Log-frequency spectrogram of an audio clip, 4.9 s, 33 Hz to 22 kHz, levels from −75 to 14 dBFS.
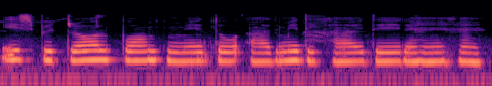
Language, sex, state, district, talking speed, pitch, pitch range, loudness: Hindi, female, Jharkhand, Palamu, 120 wpm, 220 Hz, 215-235 Hz, -14 LUFS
